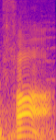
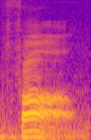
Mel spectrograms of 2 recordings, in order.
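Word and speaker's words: Pfahl: And that element is also present in the work of this photographer, John Fall. That's spelled P-F with a P in the German sense, P-F-A-H-L.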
